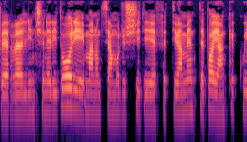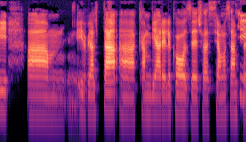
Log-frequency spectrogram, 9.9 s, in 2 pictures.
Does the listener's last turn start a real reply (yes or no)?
no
